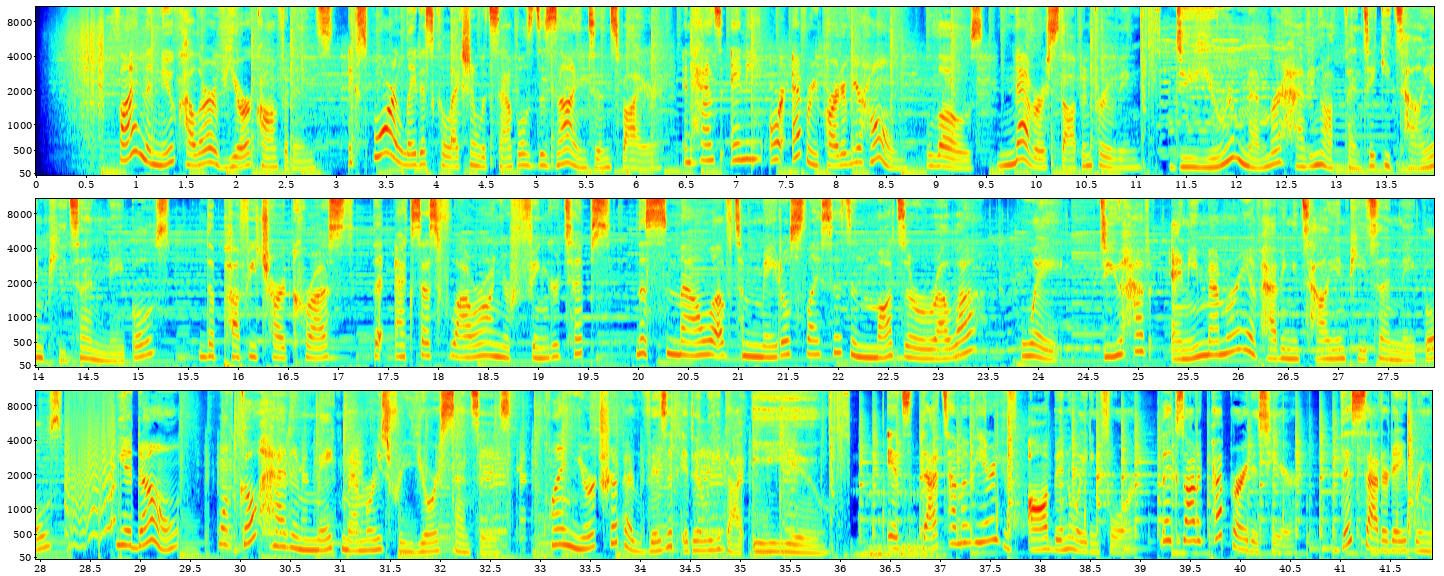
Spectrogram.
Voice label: Commercial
